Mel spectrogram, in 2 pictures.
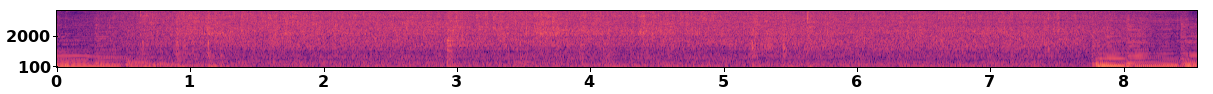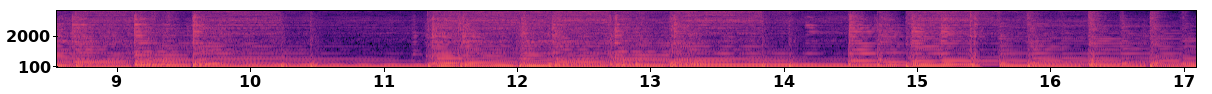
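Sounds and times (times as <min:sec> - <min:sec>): chicken sizzling in a frying pan: 0:00.0 - 0:09.2.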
